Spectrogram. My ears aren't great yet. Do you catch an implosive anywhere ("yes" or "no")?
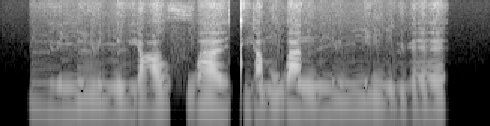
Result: no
